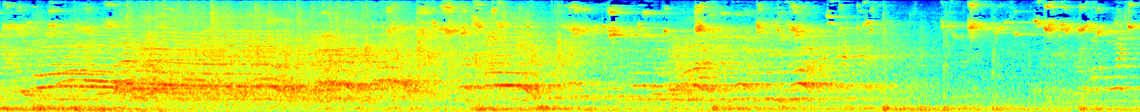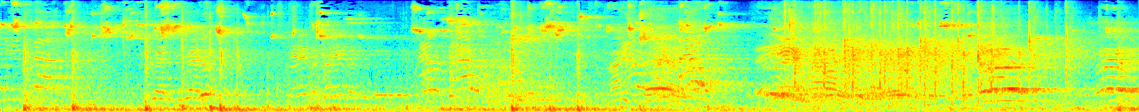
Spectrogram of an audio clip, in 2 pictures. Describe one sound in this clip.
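Sneakers squeak on the wooden floor.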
